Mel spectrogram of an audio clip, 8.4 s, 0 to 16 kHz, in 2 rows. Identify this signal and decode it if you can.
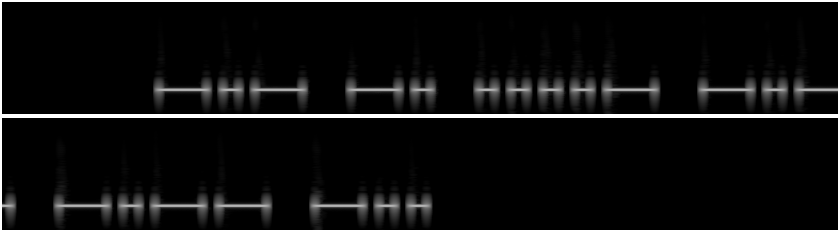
Morse code, heard as a keyed tone, about 15 wpm, 700 Hz. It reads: KN4KYD
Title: USA Call Signs - 6 Characters - Repeated 2x - 15wpm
